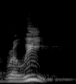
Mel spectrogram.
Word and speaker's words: Roi: The Hebrew word here is, or the Hebrew phrase, or the Hebrew name is Adonai Roi. Roi. You have to pronounce the E there. Roi.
